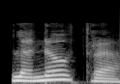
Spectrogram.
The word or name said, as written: Le Notre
